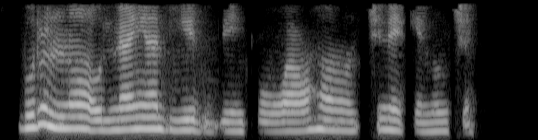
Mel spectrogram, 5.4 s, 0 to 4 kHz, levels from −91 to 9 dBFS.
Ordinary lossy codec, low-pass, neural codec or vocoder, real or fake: MP3, 24 kbps; 3.6 kHz; codec, 44.1 kHz, 2.6 kbps, SNAC; fake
